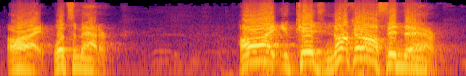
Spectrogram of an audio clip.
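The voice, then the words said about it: Lowered, booming stern dad voice. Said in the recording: “my dad voice ... you lower your voice, you get the boom”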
